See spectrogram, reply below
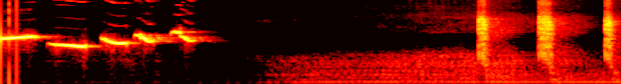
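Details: White-rumped shama master recording for getting a silent bird to sing: a short phrase of four or five clear slurred whistles, then three harsh scratchy calls after a pause, with a faint low hum.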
